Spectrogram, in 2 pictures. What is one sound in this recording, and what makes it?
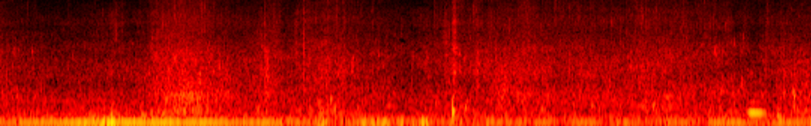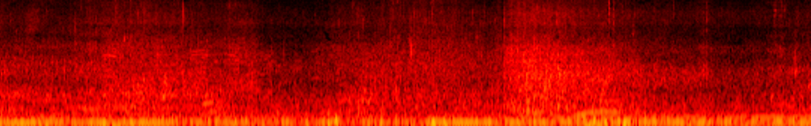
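An elderly woman speaks briefly nearby.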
